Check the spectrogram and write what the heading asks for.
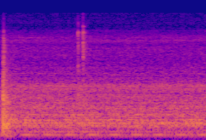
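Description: Clicks from working a MacBook: a sharp one at the start and a fainter one just under a second in, over a low steady hum.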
